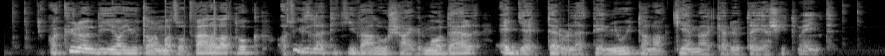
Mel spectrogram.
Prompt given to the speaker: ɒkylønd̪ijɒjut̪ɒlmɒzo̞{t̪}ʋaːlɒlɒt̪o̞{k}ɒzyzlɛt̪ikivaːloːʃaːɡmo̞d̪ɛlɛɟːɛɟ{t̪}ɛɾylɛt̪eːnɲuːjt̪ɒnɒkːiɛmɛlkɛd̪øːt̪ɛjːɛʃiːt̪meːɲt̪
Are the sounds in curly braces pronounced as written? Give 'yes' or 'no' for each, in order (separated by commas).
yes, yes, yes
